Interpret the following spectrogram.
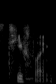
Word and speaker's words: tiefling: sets it down beside the rest the correct pronunciation is tiefling good sir ah I see the waves of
